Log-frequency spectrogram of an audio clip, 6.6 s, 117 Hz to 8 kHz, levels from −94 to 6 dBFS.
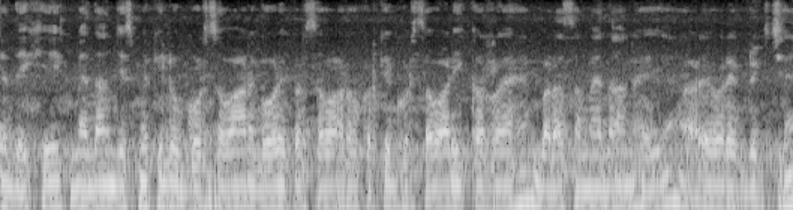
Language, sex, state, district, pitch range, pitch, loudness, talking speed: Hindi, male, Chandigarh, Chandigarh, 90-100 Hz, 95 Hz, -14 LUFS, 225 wpm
